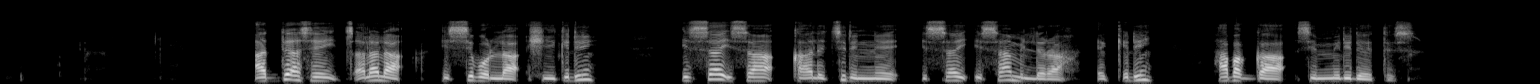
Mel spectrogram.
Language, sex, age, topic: Gamo, male, 18-24, government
